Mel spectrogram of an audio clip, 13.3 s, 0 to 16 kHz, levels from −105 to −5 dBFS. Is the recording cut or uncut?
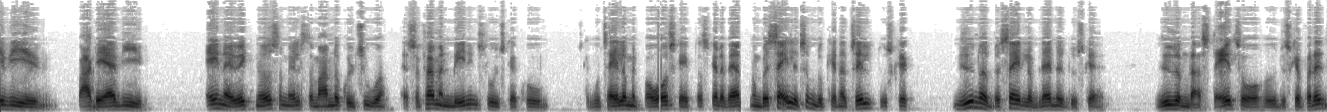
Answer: cut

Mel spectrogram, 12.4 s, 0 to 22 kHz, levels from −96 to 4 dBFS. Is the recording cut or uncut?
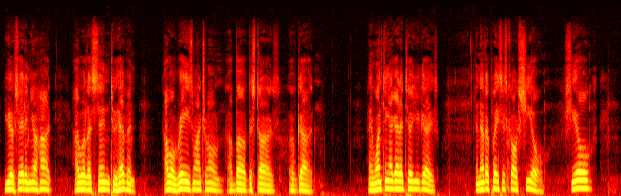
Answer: uncut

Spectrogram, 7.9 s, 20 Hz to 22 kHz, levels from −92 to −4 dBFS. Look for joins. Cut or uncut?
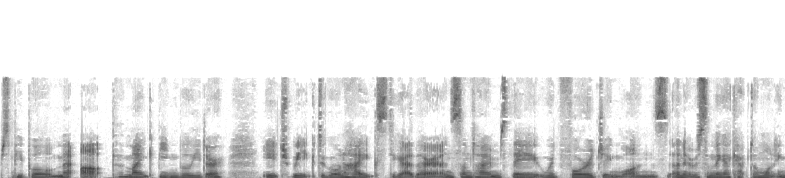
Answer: cut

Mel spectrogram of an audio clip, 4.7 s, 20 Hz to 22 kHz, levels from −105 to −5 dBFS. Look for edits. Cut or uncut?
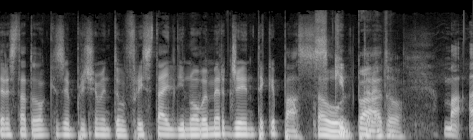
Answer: uncut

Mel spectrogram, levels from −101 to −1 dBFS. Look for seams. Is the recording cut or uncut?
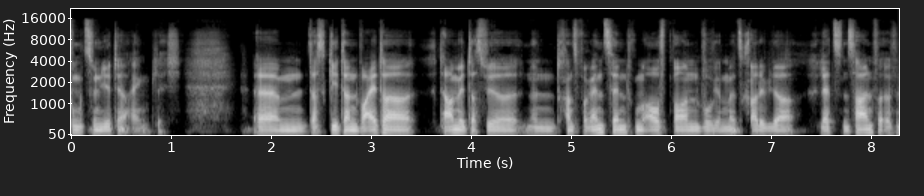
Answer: cut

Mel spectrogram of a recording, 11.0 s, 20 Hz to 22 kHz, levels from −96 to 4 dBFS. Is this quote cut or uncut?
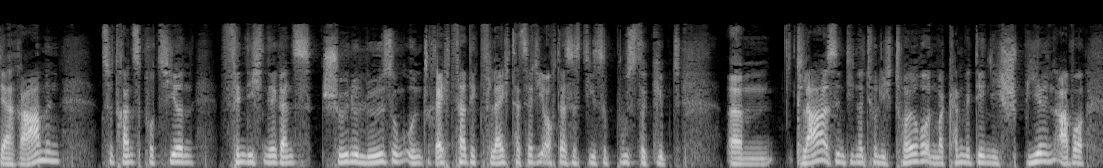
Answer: cut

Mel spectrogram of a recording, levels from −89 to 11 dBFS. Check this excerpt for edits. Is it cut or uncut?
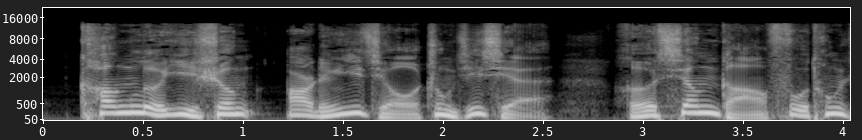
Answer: uncut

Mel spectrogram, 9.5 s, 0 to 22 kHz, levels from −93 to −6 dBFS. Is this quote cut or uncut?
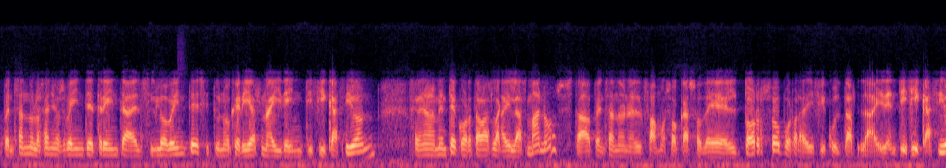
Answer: cut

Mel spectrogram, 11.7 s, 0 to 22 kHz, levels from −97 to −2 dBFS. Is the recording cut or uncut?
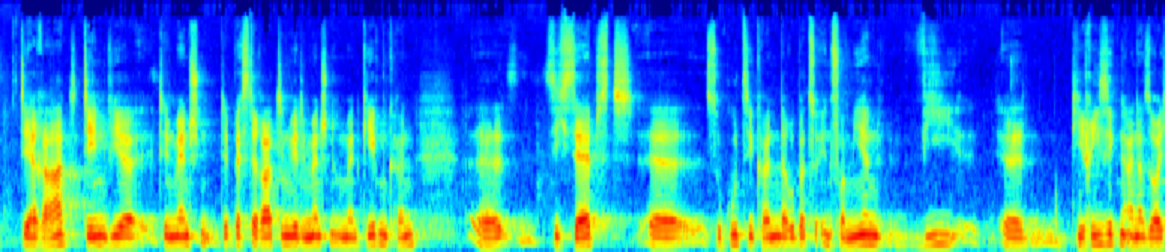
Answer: uncut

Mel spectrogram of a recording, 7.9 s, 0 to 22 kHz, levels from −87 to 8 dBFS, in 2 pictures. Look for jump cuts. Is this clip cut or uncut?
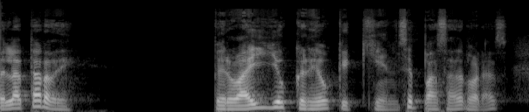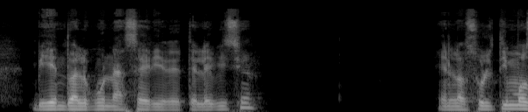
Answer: cut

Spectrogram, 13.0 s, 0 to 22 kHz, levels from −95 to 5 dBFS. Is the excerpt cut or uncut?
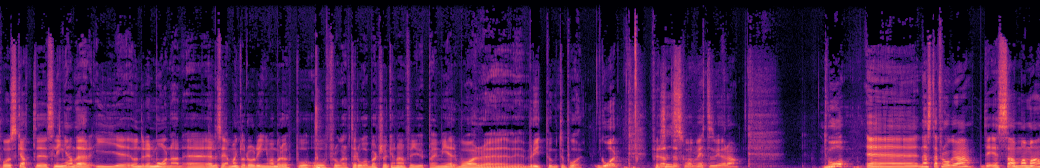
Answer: cut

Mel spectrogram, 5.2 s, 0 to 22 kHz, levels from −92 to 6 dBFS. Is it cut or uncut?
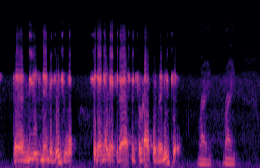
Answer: uncut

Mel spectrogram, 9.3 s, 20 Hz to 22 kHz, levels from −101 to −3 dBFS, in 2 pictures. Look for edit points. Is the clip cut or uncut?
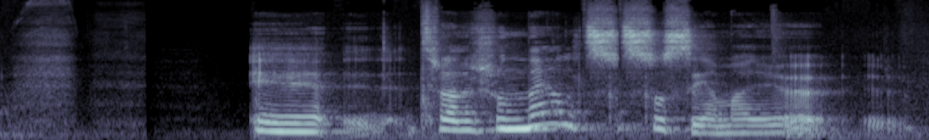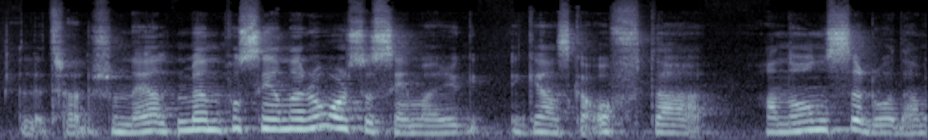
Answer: cut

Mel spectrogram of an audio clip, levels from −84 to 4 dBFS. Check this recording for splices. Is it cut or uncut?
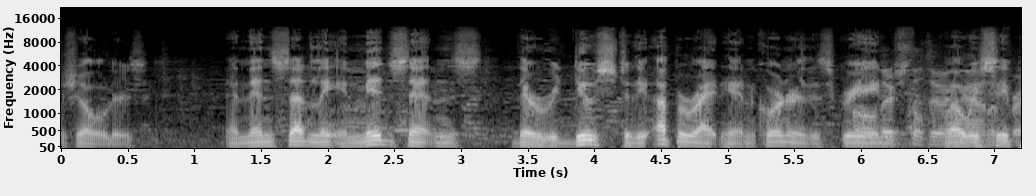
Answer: uncut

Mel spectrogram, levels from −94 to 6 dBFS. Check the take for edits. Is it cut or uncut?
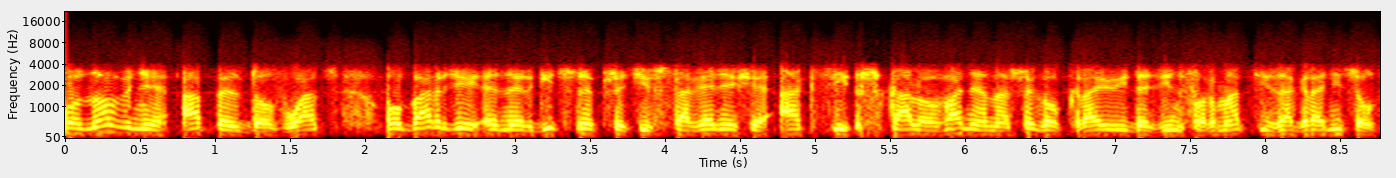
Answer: uncut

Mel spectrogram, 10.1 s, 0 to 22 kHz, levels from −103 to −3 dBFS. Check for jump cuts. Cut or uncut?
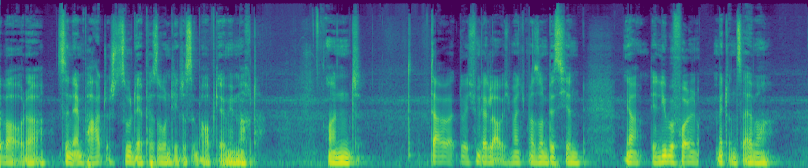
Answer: cut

